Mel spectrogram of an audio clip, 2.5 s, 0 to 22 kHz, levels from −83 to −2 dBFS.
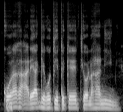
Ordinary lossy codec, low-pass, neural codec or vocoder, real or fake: none; none; codec, 44.1 kHz, 7.8 kbps, DAC; fake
